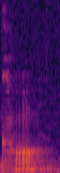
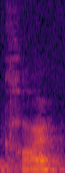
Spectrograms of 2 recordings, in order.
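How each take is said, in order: First: The final R sound is dropped. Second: The final R sound is pronounced.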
